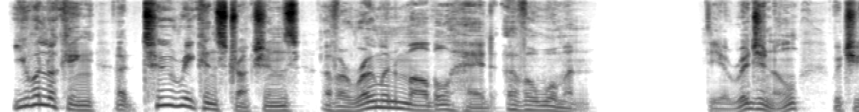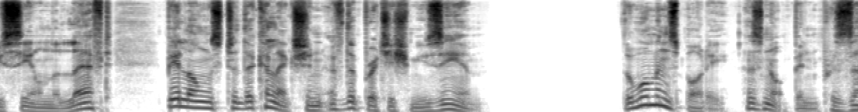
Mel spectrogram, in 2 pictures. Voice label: Audio Guide Samples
